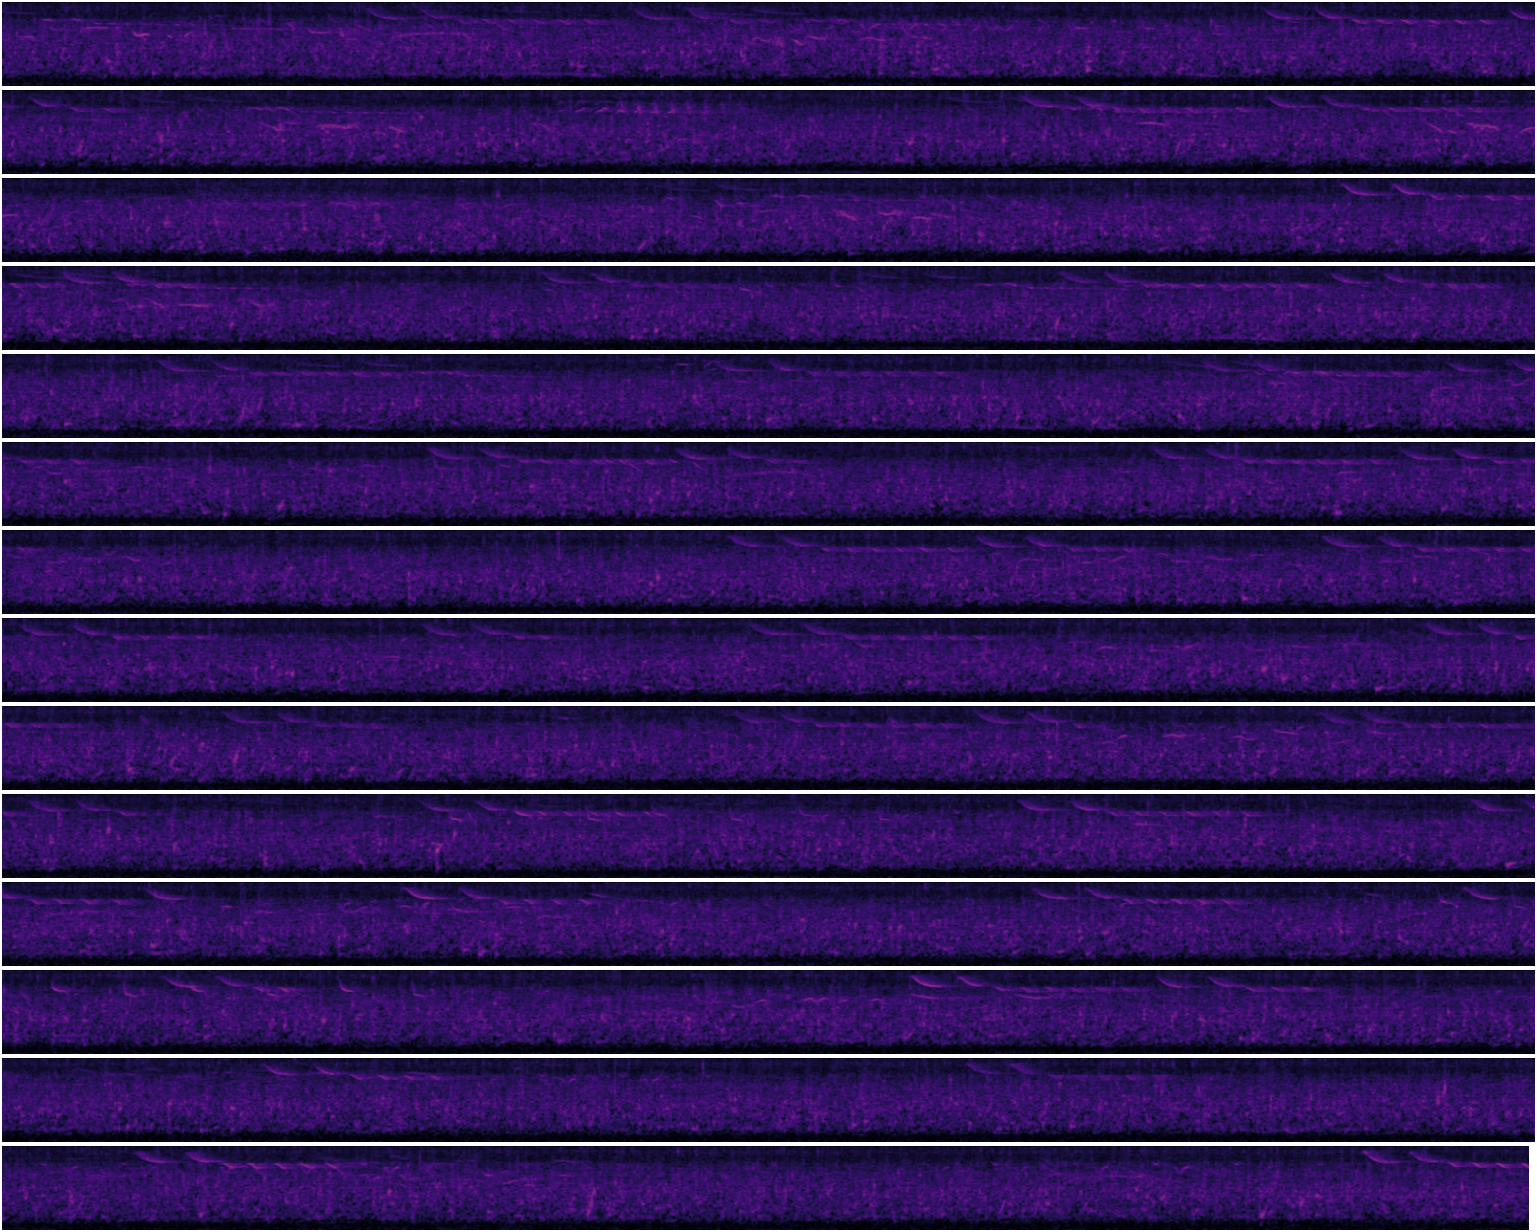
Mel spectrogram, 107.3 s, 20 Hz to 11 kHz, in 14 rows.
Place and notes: Voznický potok zurčing, birds singing on a sunny April day.
Recorded with Zoom H2n, 2CH, deadcat.
12 April 2019, ~06:00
